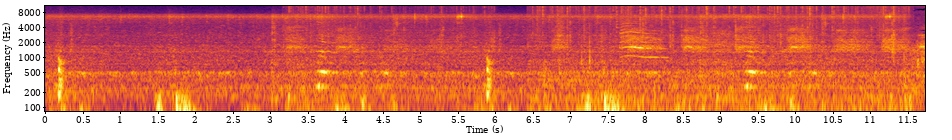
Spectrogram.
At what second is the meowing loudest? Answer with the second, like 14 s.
8 s.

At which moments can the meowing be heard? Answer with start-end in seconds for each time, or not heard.
6.5-8.3.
